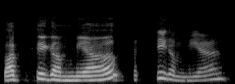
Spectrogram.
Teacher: భా మళ్ళీ మహాప్రాణం ఒత్తి పలకాలి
